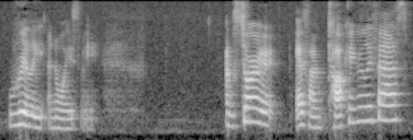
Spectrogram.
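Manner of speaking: usual speaking voice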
